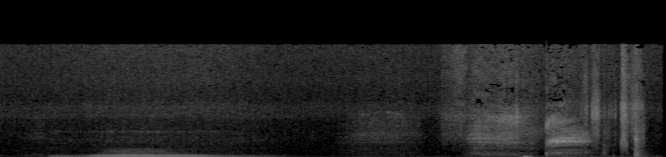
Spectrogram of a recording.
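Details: Oona, a grumpy pet cat, growls indoors at anyone too close or paying her attention: one low, rumbling growl of about two seconds with stacked harmonics, then quieter rustling and a few sharp clicks.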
